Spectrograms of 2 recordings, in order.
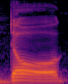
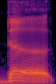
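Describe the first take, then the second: First: It is said in a New York accent. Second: It is said in a Baltimore accent.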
